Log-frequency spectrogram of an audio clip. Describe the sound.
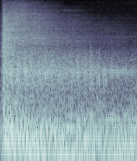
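Cannon blast from a circus human cannonball act: a loud, sustained booming roar that stays heavy throughout and fades only slightly toward the end.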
